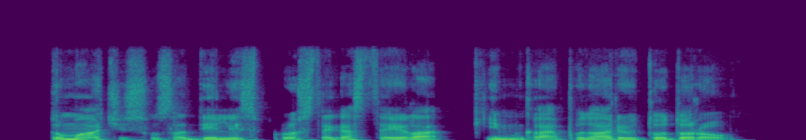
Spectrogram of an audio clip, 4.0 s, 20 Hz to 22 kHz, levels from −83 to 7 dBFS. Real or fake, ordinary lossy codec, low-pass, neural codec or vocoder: fake; none; 14.4 kHz; vocoder, 44.1 kHz, 128 mel bands every 512 samples, BigVGAN v2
